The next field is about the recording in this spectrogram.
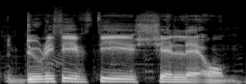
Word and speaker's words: Du rififi chez les hommes: Or du rififi chez les hommes.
